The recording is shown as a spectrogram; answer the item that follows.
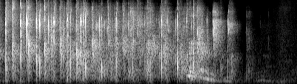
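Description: A small audience applauding, many hands clapping at once, dying away with a few last claps about three and a half seconds in.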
